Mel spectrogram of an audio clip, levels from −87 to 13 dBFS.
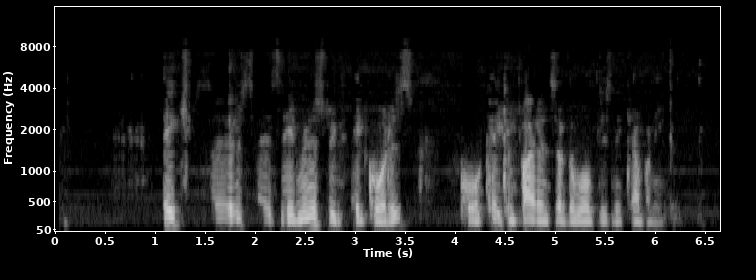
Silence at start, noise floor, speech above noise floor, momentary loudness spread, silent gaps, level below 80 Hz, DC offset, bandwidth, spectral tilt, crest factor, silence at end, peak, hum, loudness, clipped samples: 1.1 s; -68 dBFS; 49 dB; 14 LU; none; -66 dBFS; under 0.1%; 7.4 kHz; -10 dB/octave; 18 dB; 0.6 s; -2 dBFS; none; -19 LUFS; under 0.1%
